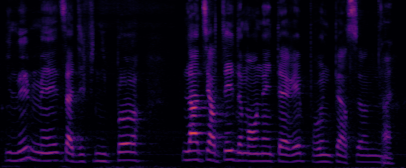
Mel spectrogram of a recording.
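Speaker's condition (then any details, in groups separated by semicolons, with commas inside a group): Cerebral palsy; wheelchair use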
